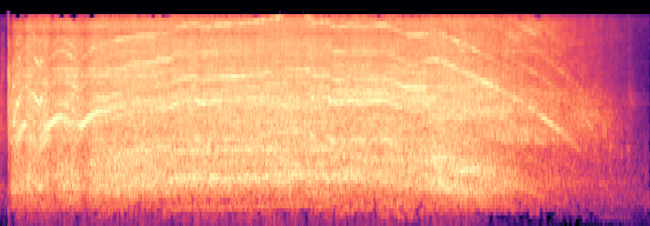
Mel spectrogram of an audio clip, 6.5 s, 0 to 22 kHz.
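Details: Bosch mains-powered hammer drill, about 25–30 years old, after repair and reassembly: spins up to a clean, steady high whine without sparking crackle or grinding, then coasts down smoothly; motor running healthy.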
